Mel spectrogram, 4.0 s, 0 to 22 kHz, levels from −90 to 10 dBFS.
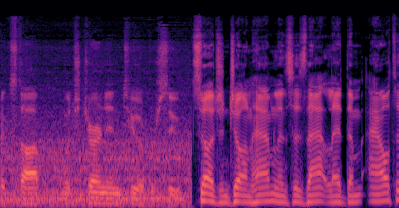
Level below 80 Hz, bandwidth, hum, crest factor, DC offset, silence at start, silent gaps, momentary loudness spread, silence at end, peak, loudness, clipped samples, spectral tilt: -50 dBFS; 16 kHz; none; 18 dB; under 0.1%; 0 s; none; 5 LU; 0 s; -8 dBFS; -25 LUFS; under 0.1%; -4 dB/octave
